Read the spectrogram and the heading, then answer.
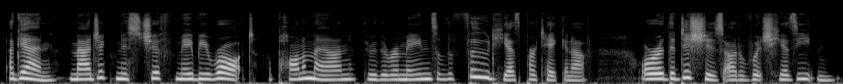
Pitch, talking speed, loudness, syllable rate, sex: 235 Hz, 200 wpm, -18 LUFS, 4.8 syllables/s, female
